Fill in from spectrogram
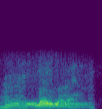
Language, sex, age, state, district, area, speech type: Marathi, male, 45-60, Maharashtra, Yavatmal, urban, conversation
